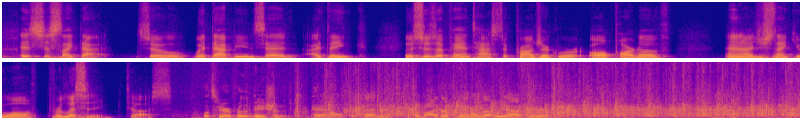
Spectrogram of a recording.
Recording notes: LIVE in New Orleans. We're LIVE from New Orleans, Louisiana! Live podcast panel.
